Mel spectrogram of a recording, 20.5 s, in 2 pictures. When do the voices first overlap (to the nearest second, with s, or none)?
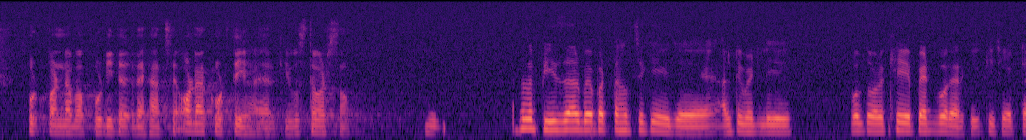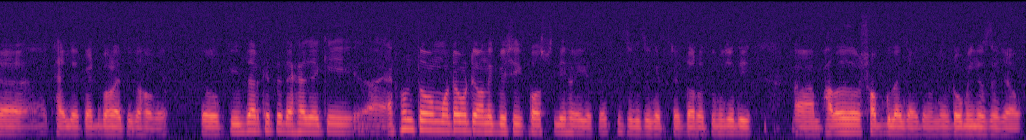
none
